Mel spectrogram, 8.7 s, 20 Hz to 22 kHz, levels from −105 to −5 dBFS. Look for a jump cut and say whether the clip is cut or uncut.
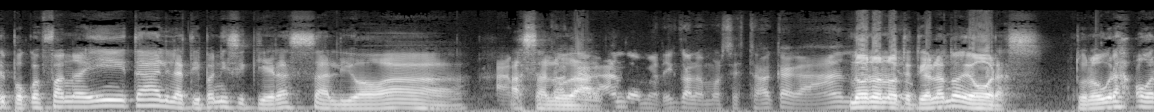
uncut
